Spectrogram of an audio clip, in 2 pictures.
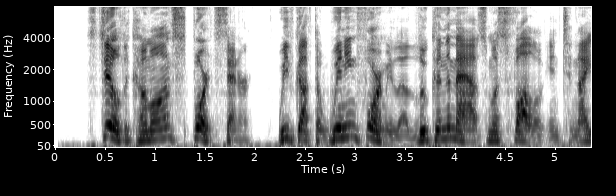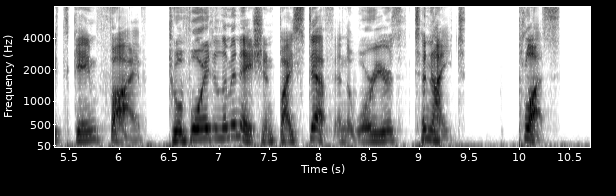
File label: foreigner; 元気なスポーツキャスター風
